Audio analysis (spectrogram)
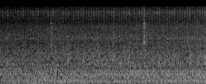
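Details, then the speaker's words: Hyundai Grandeur/Kia Opirus idle after fan belt rerouted straight past the auto tensioner: steady even idle, no chirp, slap or rattle; tensioner vibrates only slightly versus before; normal idle. "It vibrates a little, but it's not as bad as before, right? The auto tensioner moves a little without vibrating"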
